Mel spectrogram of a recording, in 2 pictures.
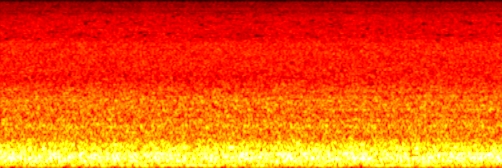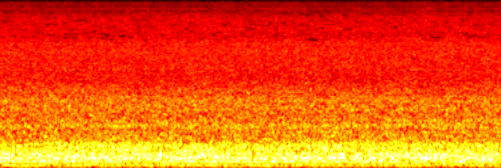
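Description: Steady, unbroken low hum with hiss: the room's constant background noise, with no other events.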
